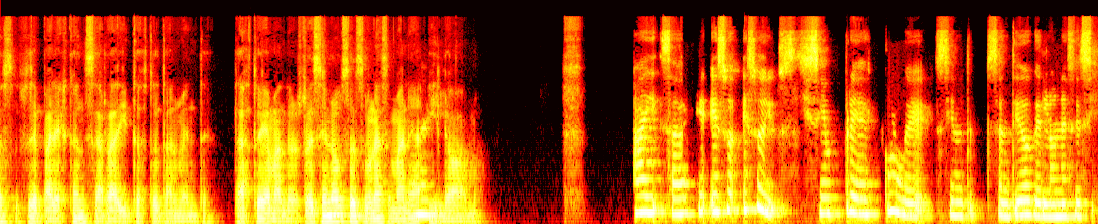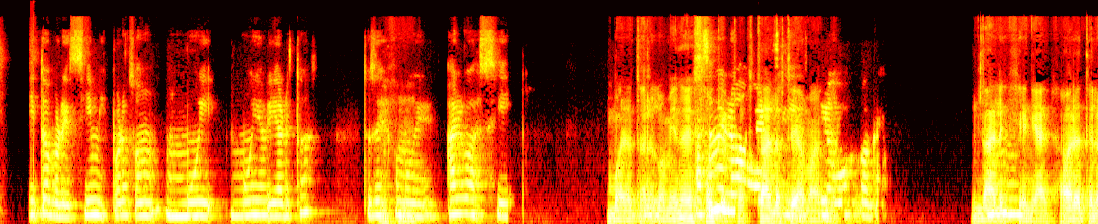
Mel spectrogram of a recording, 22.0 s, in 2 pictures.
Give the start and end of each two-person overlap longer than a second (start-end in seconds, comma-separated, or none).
17.4-19.4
